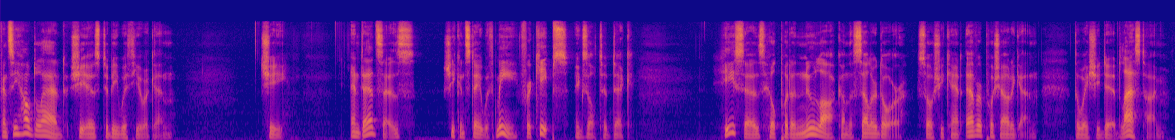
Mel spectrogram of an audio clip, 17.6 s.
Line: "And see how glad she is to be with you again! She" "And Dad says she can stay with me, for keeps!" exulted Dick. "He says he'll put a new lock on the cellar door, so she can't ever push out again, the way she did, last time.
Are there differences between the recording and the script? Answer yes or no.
no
